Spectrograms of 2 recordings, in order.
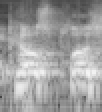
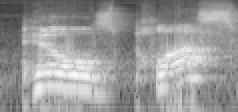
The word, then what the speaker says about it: Pils Plus: It's made here in Serbia, and it's pronounced, it looks like Pils Plus, we would say in English. Serbian, they say Pils Plus, because they say U in English, we would say and they say U, like Pils Plus.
